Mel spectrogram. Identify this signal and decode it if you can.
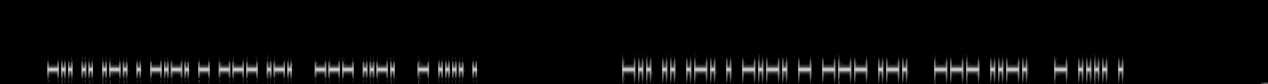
Morse code, heard as a keyed tone, about 38 wpm, 700 Hz. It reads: DIRECTOR OF THE DIRECTOR OF THE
